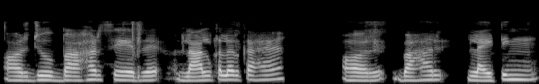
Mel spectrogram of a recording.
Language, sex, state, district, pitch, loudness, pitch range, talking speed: Hindi, female, Bihar, Gopalganj, 205 Hz, -17 LUFS, 190-220 Hz, 145 wpm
